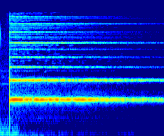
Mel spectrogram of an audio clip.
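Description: A single electronic chime sounding once and ringing out as a clear high tone that slowly fades: the news outro sting played with the closing logo card.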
